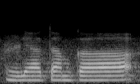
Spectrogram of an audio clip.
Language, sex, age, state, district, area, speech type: Goan Konkani, female, 18-30, Goa, Quepem, rural, spontaneous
